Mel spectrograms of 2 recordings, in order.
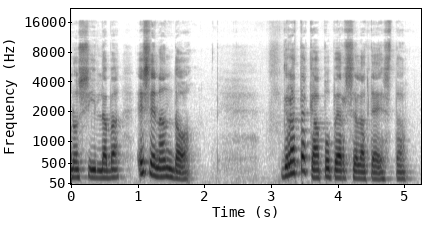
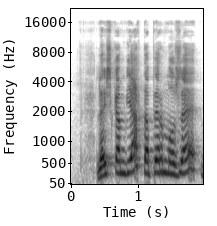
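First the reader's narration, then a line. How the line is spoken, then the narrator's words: Shouted furiously. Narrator (Italian): gridò inviperito Grattacapo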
